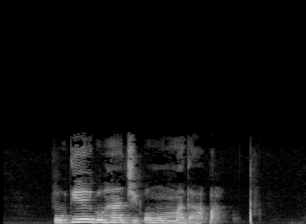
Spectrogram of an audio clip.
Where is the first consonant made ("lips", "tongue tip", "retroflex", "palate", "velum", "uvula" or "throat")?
tongue tip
